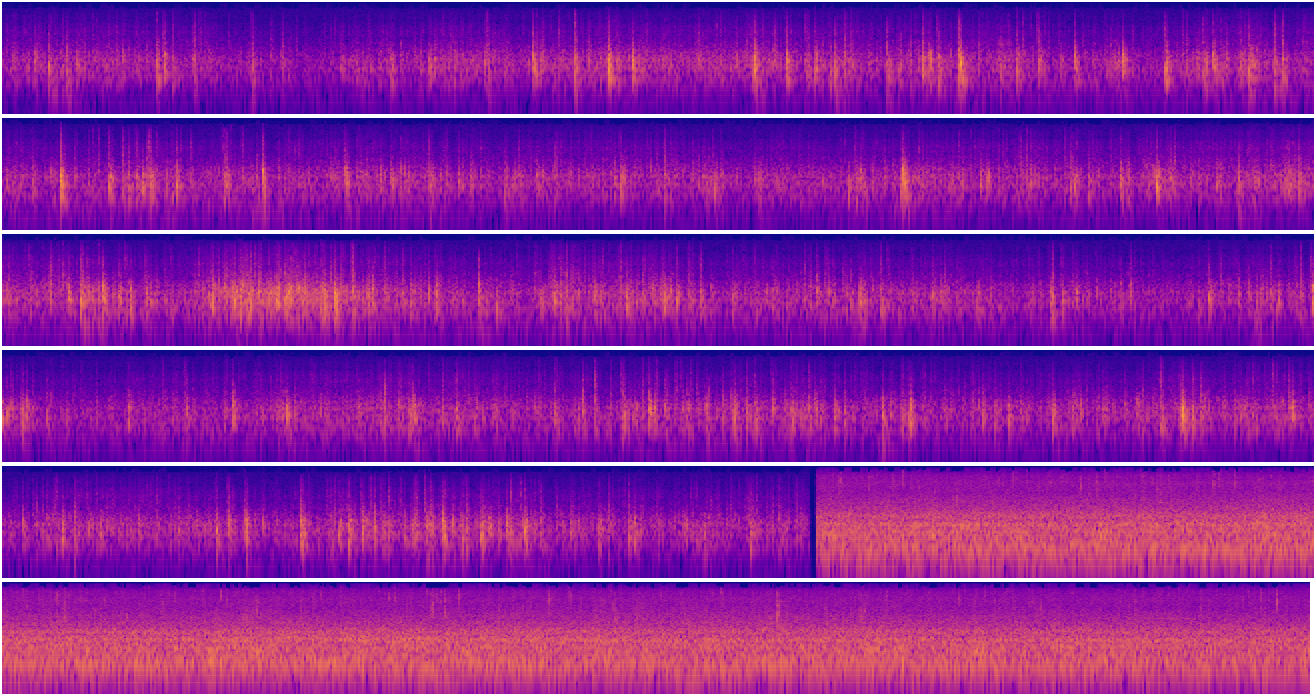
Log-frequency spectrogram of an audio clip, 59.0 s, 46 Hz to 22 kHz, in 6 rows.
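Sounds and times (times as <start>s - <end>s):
rain drops on hard surface: 0.0s - 59.0s.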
